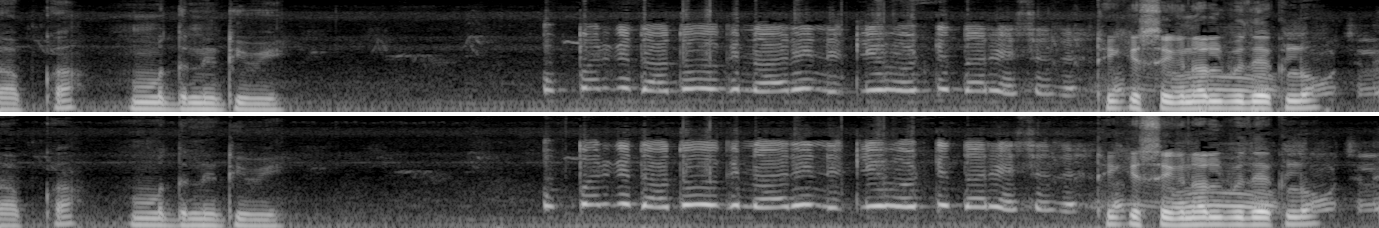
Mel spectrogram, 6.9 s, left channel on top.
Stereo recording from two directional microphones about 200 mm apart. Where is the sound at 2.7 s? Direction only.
5° left (ahead or behind).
